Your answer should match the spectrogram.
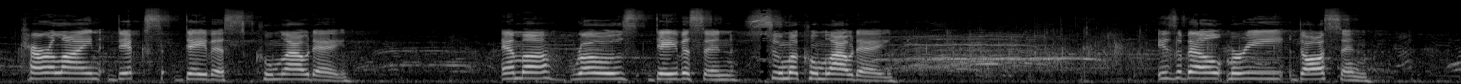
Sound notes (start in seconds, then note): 0.0 audience cheering; 3.8 audience cheering; 9.0 audience cheering; 9.0 audience clapping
